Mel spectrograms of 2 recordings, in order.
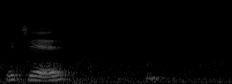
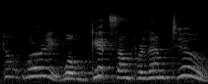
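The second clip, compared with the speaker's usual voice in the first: put-on eager boy's voice; 8 semitones higher than usual. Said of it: "He said".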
